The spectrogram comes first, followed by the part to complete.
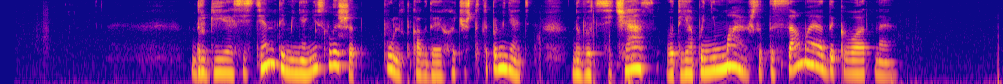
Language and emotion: Russian, neutral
